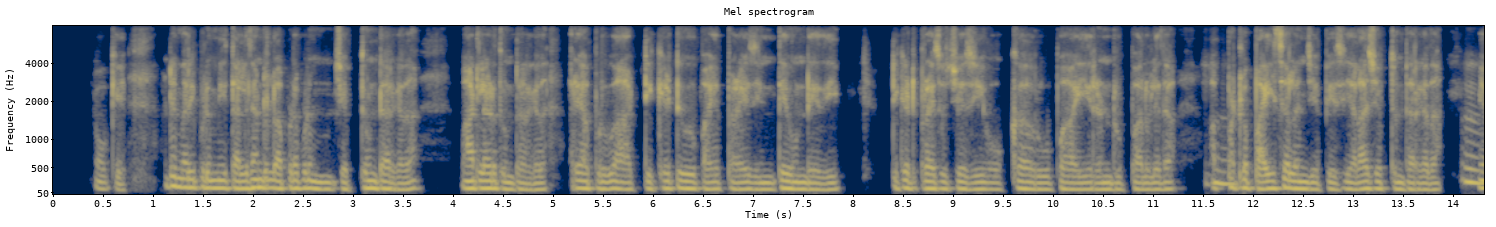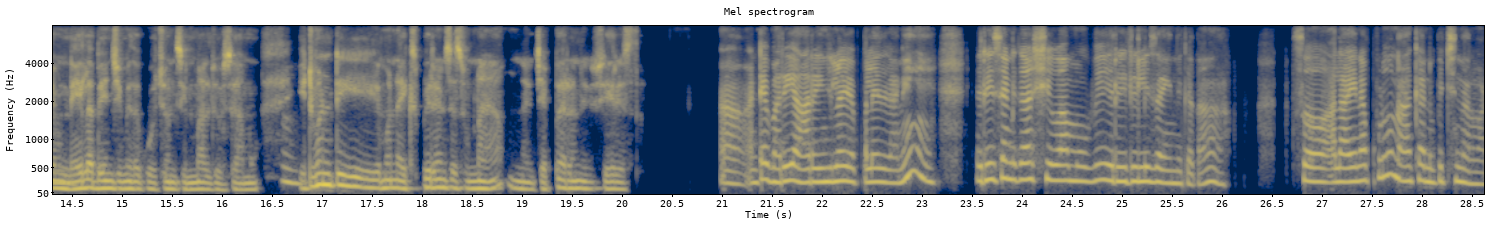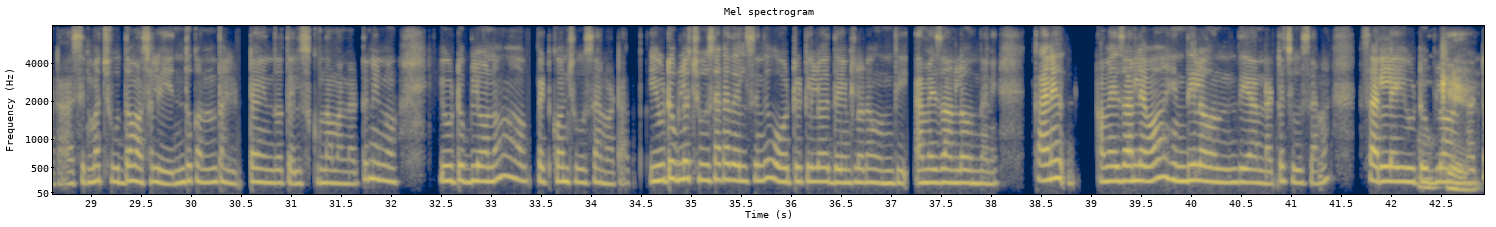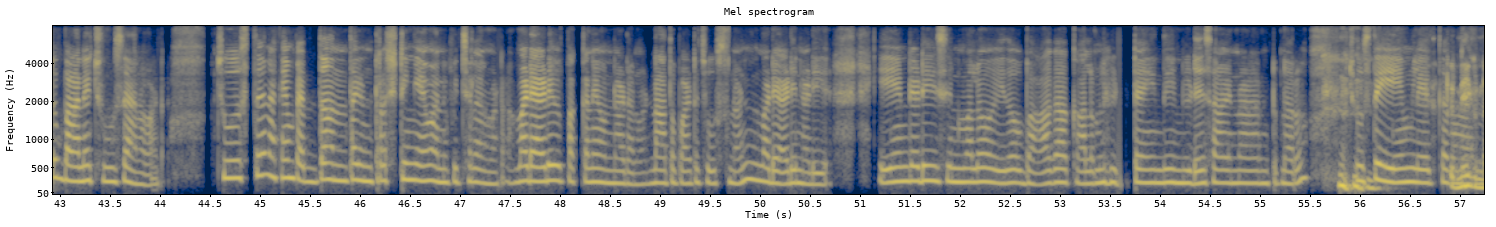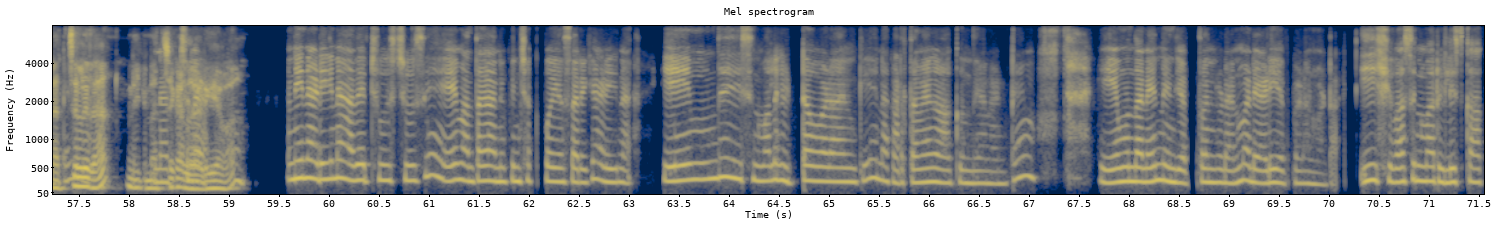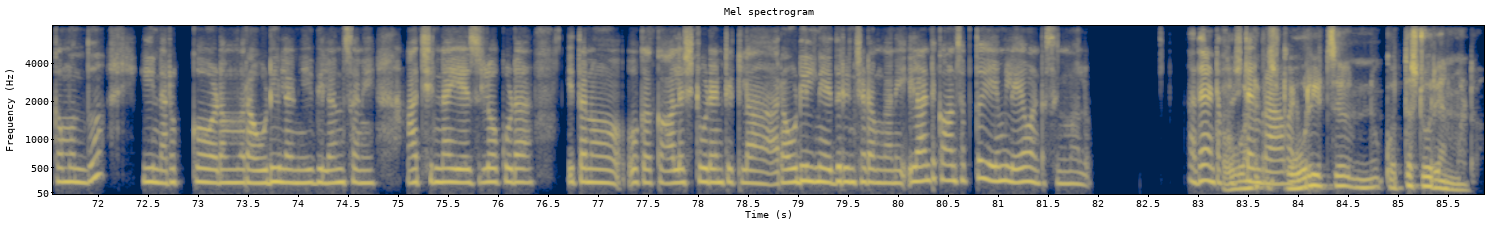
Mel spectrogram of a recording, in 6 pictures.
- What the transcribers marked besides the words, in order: in English: "బెంచ్"; in English: "షేర్"; in English: "రేంజ్‌లో"; in English: "రీసెంట్‌గా"; in English: "రీ"; in English: "సో"; tapping; in English: "యూట్యూబ్‌లోను"; other background noise; in English: "యూట్యూబ్‌లో"; in English: "ఓటీటీలో"; in English: "అమెజాన్‌లో"; in English: "అమెజాన్‌లేమో"; in English: "యూట్యూబ్‌లో"; sniff; in English: "డ్యాడీ"; in English: "డ్యాడీని"; giggle; in English: "డ్యాడీ"; in English: "రిలీజ్"; in English: "ఏజ్‌లో"; in English: "కాన్సెప్ట్‌తో"; in English: "ఫస్ట్"; in English: "స్టోరీట్స్"; in English: "స్టోరీ"
- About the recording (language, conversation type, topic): Telugu, podcast, సినిమా రుచులు కాలంతో ఎలా మారాయి?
